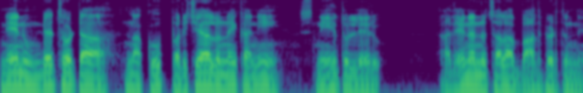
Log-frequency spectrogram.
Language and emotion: Telugu, sad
